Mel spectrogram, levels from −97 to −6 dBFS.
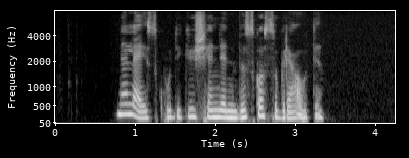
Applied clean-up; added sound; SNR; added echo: none; none; none; none.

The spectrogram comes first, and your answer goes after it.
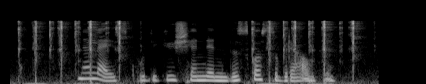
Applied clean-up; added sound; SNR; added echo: none; Scissors; 2 dB; none.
